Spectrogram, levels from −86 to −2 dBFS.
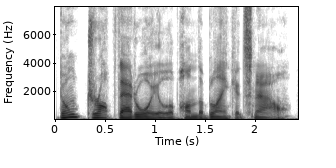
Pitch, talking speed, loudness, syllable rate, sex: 105 Hz, 195 wpm, -18 LUFS, 4.3 syllables/s, male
